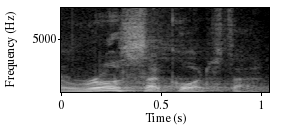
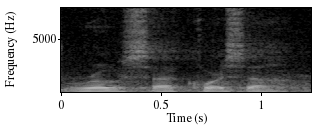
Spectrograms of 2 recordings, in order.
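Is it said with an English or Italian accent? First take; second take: Italian; English. First: It is said with an Italian accent. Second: It is said with a plain English accent.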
